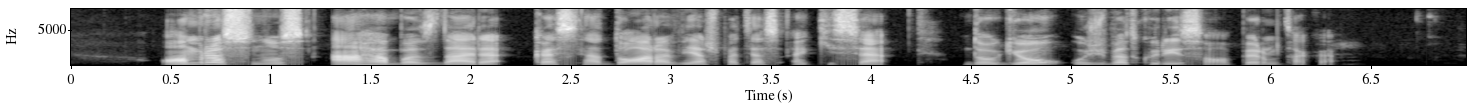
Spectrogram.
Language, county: Lithuanian, Telšiai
